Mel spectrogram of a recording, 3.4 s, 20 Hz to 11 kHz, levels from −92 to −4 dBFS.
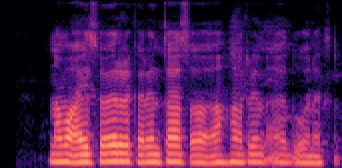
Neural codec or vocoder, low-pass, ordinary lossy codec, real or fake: none; none; none; real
